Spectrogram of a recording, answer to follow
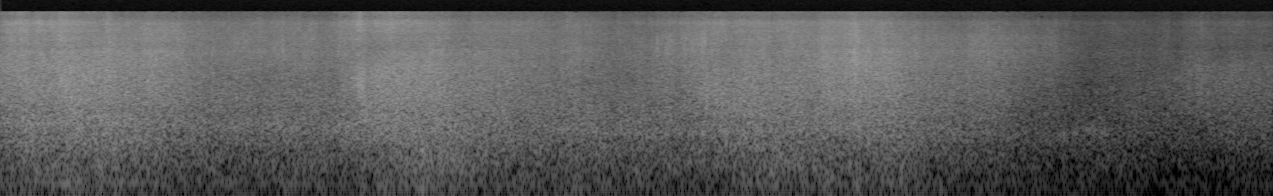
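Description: Ocean surf: waves breaking and washing in, in three slow swells a few seconds apart, fading out near the end.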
